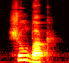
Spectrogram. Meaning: The board upon which sjoelen, a Dutch variety of shuffleboard, is played
- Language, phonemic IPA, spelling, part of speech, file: Dutch, /ˈʃulbɑk/, sjoelbak, noun, Nl-sjoelbak.ogg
